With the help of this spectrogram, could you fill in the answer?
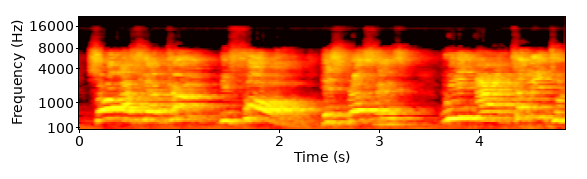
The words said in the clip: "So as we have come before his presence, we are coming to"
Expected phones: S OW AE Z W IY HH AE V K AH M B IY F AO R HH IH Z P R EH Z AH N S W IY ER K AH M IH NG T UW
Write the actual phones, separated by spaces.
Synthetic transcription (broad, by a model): S OW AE S W IY HH AE V K AH M B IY F AO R HH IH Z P R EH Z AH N S W IY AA K AH M IH NG T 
